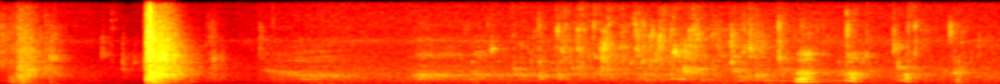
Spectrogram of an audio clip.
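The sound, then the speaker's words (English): A steaming can, heated with a little water inside, suddenly collapses under air pressure with one sharp, loud crunch, followed by softer watery gurgles and small crackles. “All the air was pulled out, turned back into water inside this can, so it was a low pressure environment. All the atmosphere air is pushing down this can and it ends up crushing the can.”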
